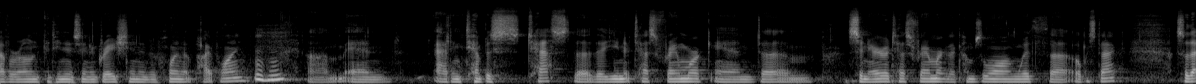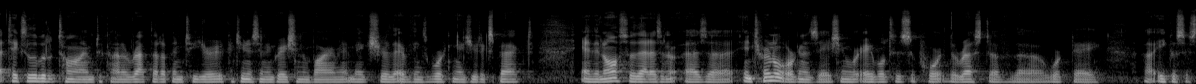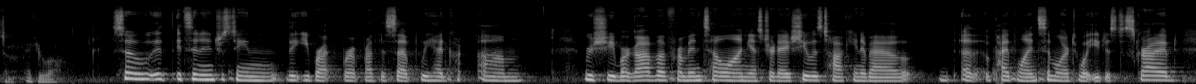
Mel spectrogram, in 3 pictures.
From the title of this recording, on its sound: LIVE from OpentStack Paris Summit 2014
